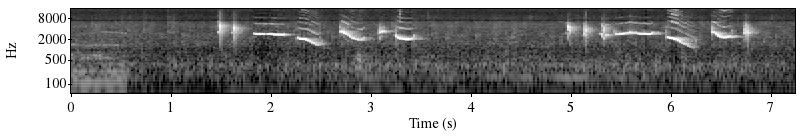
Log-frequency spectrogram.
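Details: Common Iora (sirtu) song used to coax idle caged birds into singing: two bursts of clear slurred whistles, rising and falling sharply, some notes sweeping downward, separated by a quiet pause, with faint low background hum.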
